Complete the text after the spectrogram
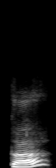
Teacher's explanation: Huruf ta, lidah kita kemana? Bertemu dengan pangkal gigi depan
